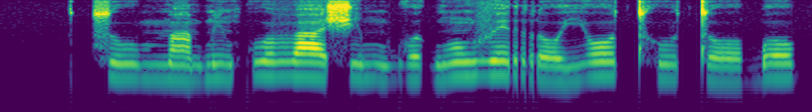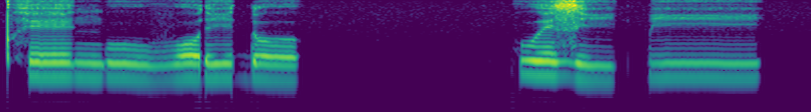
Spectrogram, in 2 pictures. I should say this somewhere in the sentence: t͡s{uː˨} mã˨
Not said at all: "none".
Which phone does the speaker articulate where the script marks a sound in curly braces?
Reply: uː˨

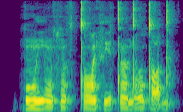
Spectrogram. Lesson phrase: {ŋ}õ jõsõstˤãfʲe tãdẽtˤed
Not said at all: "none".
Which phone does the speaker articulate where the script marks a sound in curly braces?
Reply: k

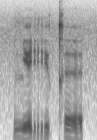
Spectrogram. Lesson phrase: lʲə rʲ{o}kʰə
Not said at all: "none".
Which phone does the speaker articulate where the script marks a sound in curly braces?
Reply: u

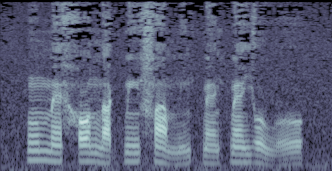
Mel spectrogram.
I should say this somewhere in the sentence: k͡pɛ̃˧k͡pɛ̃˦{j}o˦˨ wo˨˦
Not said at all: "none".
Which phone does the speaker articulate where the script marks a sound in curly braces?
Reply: j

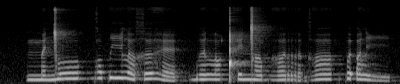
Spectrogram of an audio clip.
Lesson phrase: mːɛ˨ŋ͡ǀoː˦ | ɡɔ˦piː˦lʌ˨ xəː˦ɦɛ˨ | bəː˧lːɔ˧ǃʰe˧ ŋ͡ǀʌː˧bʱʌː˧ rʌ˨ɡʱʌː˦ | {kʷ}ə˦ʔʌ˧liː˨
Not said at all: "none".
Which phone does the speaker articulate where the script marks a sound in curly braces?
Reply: p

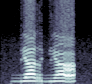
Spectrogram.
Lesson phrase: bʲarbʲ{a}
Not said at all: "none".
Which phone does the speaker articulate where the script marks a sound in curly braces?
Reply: ã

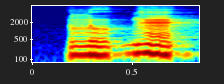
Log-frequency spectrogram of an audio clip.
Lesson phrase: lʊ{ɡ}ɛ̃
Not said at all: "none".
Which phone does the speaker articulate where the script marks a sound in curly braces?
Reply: ɡ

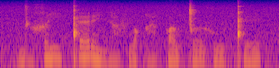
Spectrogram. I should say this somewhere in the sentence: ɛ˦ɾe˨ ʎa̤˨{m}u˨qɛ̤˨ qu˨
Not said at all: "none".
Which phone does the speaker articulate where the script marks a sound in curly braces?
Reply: f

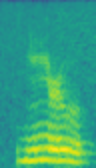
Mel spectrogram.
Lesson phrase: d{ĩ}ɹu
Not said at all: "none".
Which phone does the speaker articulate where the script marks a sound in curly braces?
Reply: ĩ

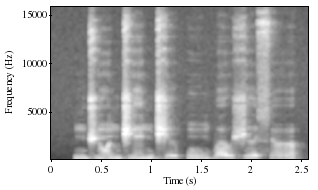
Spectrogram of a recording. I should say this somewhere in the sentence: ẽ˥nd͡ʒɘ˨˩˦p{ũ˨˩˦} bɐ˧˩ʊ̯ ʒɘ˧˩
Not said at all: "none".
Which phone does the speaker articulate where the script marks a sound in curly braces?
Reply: ũ˨˩˦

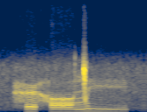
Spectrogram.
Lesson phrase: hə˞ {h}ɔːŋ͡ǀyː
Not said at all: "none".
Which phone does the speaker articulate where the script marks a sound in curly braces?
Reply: h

